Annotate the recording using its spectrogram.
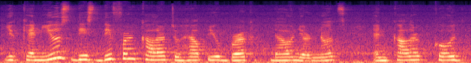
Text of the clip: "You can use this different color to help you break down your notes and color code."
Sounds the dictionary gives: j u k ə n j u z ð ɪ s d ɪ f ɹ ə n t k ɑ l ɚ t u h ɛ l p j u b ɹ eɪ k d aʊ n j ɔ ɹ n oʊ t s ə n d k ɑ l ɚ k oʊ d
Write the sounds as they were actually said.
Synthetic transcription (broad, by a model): j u k ə n j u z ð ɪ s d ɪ f ɹ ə n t k ɑ l ɚ t u h ɛ l p j u b ɹ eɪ k d aʊ n j ɔ ɹ n oʊ t s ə n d k ɑ l ɚ k oʊ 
